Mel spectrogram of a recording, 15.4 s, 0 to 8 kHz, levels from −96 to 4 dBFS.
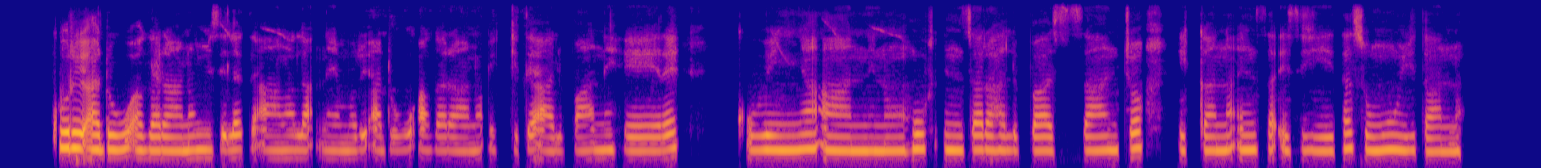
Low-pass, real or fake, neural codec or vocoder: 7.2 kHz; real; none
